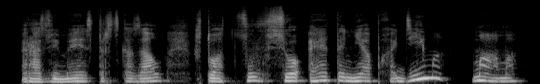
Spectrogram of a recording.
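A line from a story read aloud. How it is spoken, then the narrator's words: Plain. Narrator (Russian): спросил Ханс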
